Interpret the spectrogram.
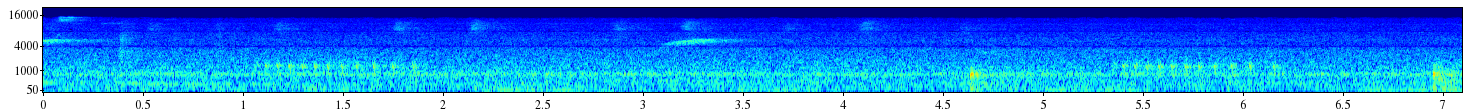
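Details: Surucua Trogon in the forests around the São Martinho area, giving two short bursts of soft, rapid mid-pitched notes a few seconds apart; thin high whistles from another bird and a couple of clicks are also heard.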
